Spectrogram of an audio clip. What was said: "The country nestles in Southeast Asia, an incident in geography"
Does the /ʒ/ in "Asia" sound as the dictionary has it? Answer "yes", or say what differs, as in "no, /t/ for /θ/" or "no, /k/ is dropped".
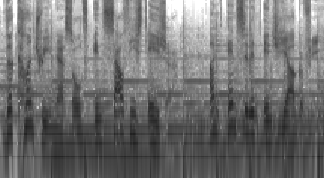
yes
